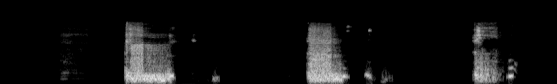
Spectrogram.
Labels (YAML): expert_labels:
- quality: poor
  cough_type: dry
  dyspnea: false
  wheezing: false
  stridor: false
  choking: false
  congestion: false
  nothing: true
  diagnosis: lower respiratory tract infection
  severity: mild
age: 24
gender: female
respiratory_condition: false
fever_muscle_pain: false
status: healthy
